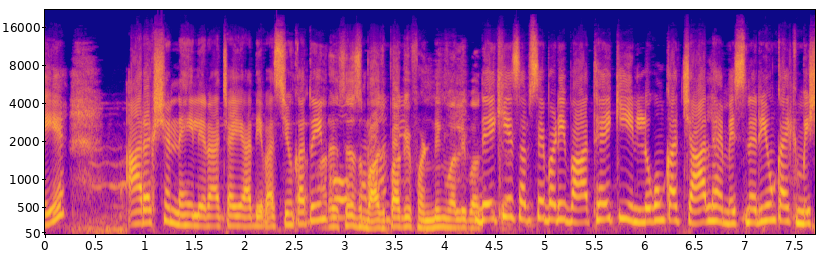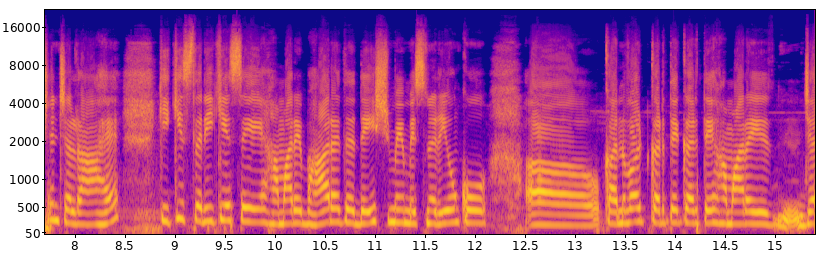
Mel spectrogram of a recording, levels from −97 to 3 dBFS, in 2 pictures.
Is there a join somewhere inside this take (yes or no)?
no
